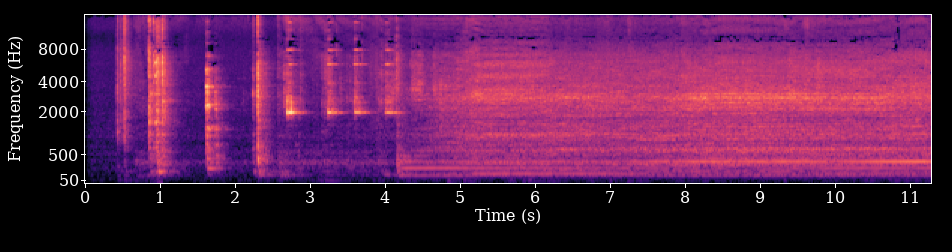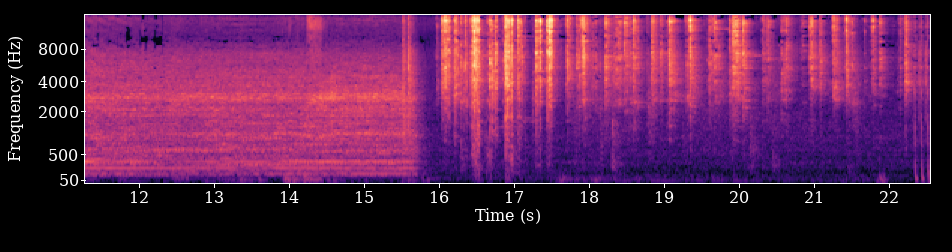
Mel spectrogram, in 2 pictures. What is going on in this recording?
I heated up some food in the microwave and then washed some dishes. The sound of the microwave beeping and the clattering of cutlery and dishes were captured in the recording along with some rustling of my clothes as I moved around the kitchen.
